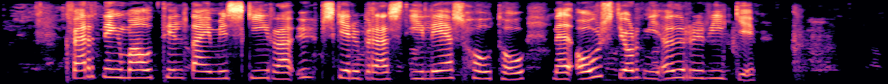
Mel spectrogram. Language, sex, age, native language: Icelandic, male, 18-19, Icelandic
